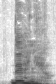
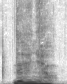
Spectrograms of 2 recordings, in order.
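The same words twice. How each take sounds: First: High, wary cry of his name; more alarmed. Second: High, urgent call of his name; wife calling out to her husband. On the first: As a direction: call out in growing alarm. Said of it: "ещё более настороженно произнесла Кэрол". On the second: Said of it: "позвала Кэрол". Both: A narrator's reading.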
